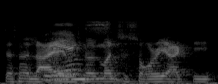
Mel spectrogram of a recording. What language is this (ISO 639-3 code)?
dan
